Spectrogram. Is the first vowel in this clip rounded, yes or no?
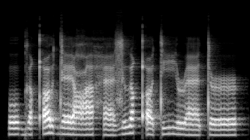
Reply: yes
